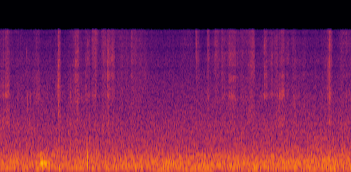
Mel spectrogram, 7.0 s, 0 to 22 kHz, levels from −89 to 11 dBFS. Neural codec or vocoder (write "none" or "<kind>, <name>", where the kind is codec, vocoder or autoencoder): none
